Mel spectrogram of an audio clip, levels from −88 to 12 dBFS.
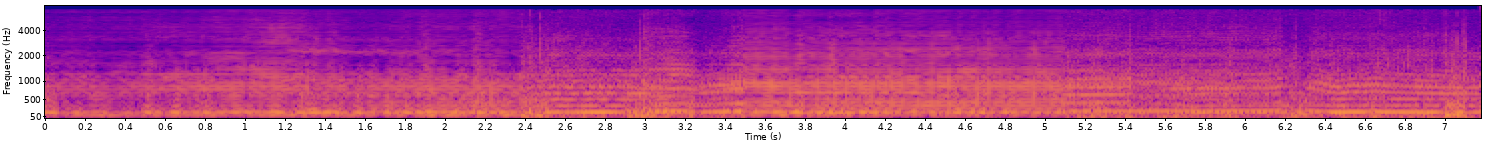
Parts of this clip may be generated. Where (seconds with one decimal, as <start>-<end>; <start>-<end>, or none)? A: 0.0-2.4; 3.5-5.1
